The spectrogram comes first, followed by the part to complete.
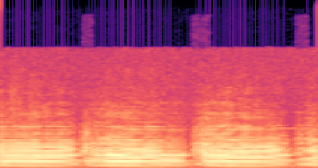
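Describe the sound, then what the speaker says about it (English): Beginner students at a school band and orchestra concert bow the open G string of their violins: a steady, sustained low tone with rich overtones, broken into about three long strokes by brief bow changes. "And can you play G?"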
